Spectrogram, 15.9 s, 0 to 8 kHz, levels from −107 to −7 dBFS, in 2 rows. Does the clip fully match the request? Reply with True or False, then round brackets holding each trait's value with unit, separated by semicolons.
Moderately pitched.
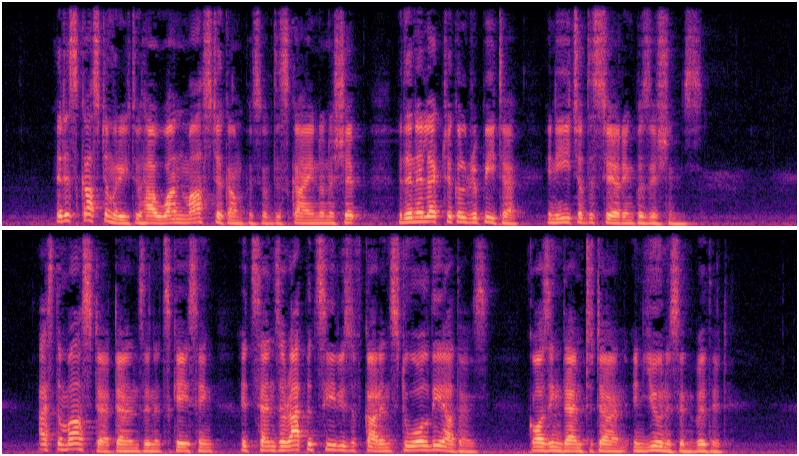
False (125 Hz)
